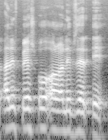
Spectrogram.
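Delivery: usual speaking voice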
